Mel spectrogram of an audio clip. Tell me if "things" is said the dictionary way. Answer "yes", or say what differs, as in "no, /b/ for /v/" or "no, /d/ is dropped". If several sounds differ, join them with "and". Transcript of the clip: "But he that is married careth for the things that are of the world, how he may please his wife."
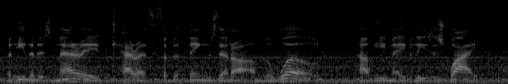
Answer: yes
